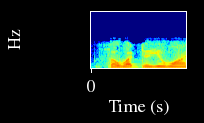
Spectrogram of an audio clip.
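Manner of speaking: ordinary talk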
